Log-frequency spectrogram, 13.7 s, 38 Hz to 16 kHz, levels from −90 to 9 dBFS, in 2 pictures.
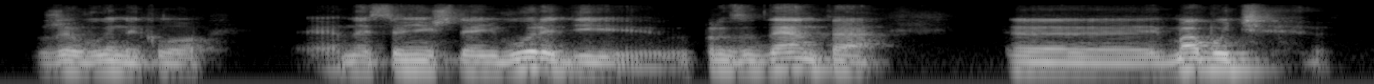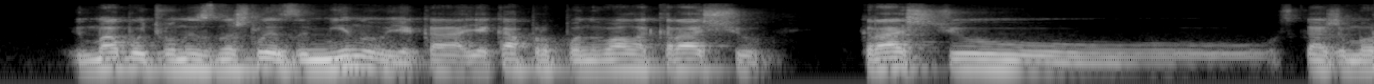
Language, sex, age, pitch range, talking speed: Ukrainian, male, 50-69, 100-125 Hz, 85 wpm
